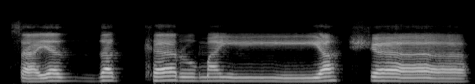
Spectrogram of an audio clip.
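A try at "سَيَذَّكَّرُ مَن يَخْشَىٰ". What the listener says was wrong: Nah, sya-nya kepanjangan hati-hati. Sya sedikit aja. May yakhsha.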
